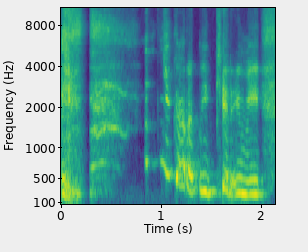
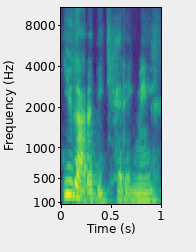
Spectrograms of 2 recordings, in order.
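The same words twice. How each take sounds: First: Higher, slow, drawn-out mock exasperation; exasperated disbelief. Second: Said in the usual way. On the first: Repeating it to the host, slow and exasperated. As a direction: stretch it out like you can't believe your luck. Retold frustration at no job offers.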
